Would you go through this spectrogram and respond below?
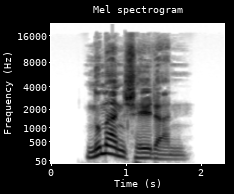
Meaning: dative plural of Nummernschild
- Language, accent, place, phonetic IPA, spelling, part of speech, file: German, Germany, Berlin, [ˈnʊmɐnˌʃɪldɐn], Nummernschildern, noun, De-Nummernschildern.ogg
